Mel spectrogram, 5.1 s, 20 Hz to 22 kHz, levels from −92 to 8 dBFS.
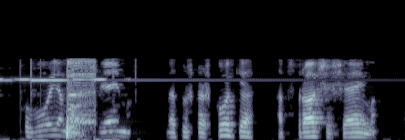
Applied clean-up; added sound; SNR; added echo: classical method spectral subtraction.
